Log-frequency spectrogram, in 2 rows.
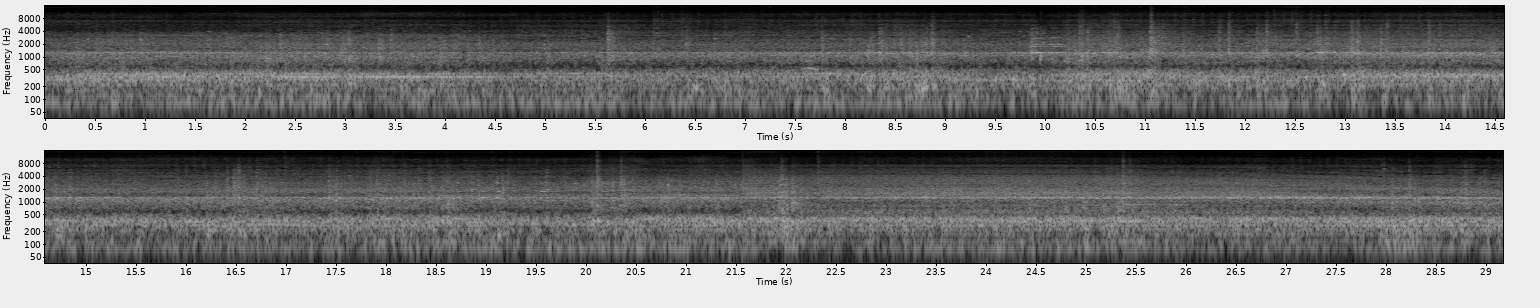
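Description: Komatsu PC200 crawler excavator running close by: a steady engine and hydraulic drone with a high whine over it, and scattered clanks from the steel tracks and undercarriage.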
